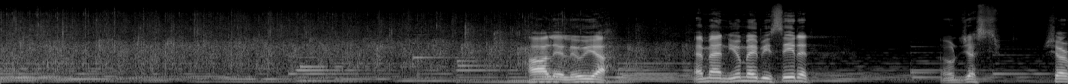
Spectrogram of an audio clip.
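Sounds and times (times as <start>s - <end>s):
crowd clapping: 0.0s - 8.0s
speech: 5.3s - 6.3s, 6.9s - 8.2s, 9.5s - 10.6s.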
